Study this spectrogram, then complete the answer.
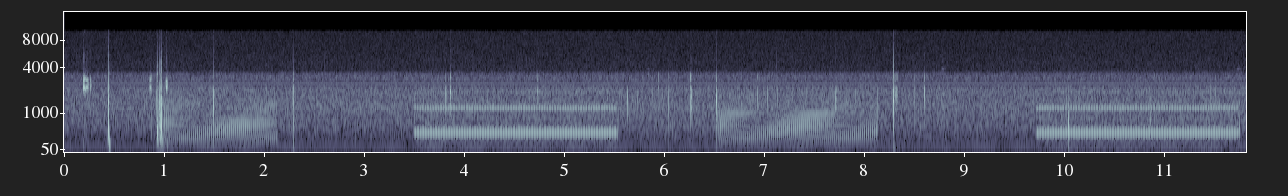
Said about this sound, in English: Now Columbus is dialing. Seven digits to a step tandem, and when it's through, it's ringing.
